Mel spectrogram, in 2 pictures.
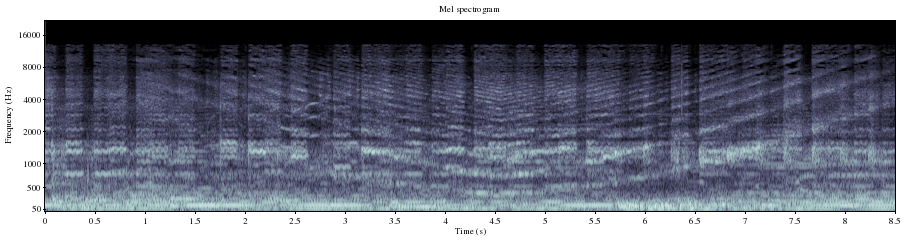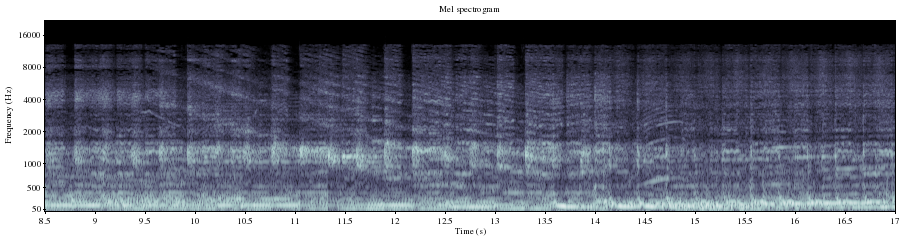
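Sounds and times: high synth sweeps: 0:00.0 - 0:16.8
loud techno dance music: 0:00.0 - 0:17.0.

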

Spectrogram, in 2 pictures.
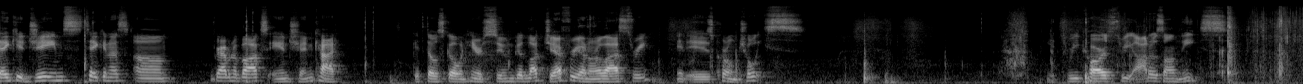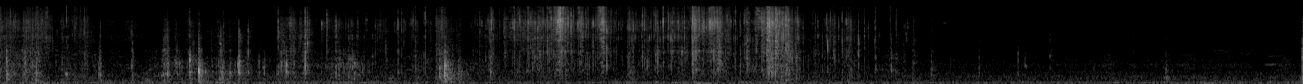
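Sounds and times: foil and plastic packaging tearing: 0:12.2 - 0:14.0, 0:14.8 - 0:22.4.

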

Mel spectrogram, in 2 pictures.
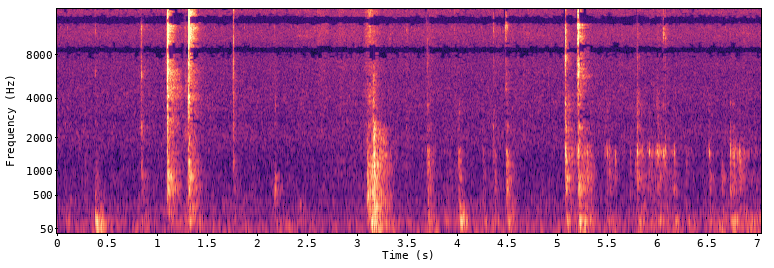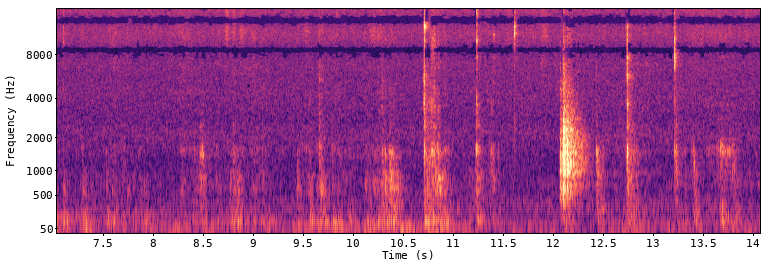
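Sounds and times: allen key metallic clicks: 0:00.8 - 0:01.9.

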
